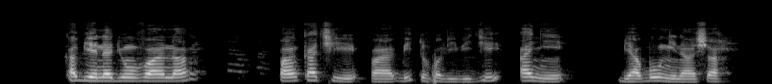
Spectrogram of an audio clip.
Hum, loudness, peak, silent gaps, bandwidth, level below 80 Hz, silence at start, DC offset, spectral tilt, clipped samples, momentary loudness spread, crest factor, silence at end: none; -23 LUFS; -4 dBFS; 2.07-2.26 s, 2.51-2.55 s, 2.71-2.79 s, 3.66-3.70 s, 5.05-5.19 s, 5.76-6.17 s; 7.6 kHz; -66 dBFS; 0.65 s; under 0.1%; -6 dB/octave; under 0.1%; 14 LU; 20 dB; 0.45 s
